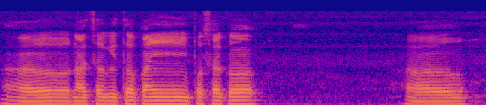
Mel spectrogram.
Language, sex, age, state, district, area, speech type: Odia, male, 60+, Odisha, Mayurbhanj, rural, spontaneous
